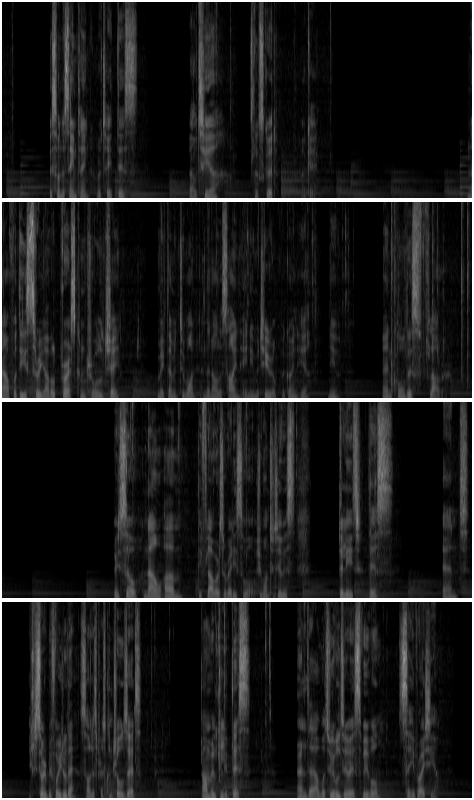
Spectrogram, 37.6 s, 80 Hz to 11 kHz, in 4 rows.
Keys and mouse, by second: 0.5 right click, 1.1 r, 1.3 click, 7.7-9.5 right drag, 11.4 ctrl+j, 14.2 click, 20.7 a, 24.0-26.1 right drag, 26.1 Delete, 26.9-29.2 drag, 30.1 ctrl+z, 30.8 ctrl+z, 32.5 Delete, 36.1 click.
